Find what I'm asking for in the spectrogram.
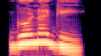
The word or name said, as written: ಗೊಣಗಿ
